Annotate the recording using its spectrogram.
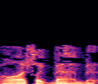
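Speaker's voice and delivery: dead-serious, very low, deep voice. Retelling how Norm answered with not a smile: imitating Norm, completely serious. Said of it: "looks at me completely seriously with not a smile".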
